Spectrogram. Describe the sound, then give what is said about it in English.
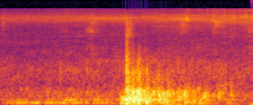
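A sudden loud crack of thunder breaks over a low background hum, then rolls into a deep, sustained, heavy rumble that slowly fades as rain is about to start, with no voices. “Well, it was like thunder.”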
